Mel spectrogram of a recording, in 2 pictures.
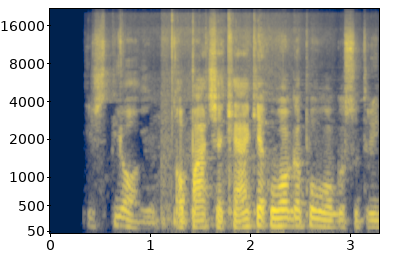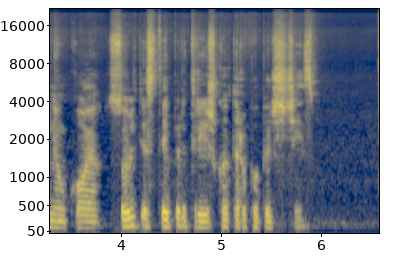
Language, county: Lithuanian, Kaunas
